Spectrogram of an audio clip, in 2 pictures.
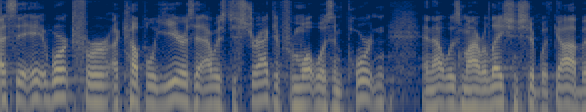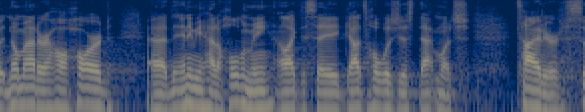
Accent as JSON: {"language": "English", "town": "Omaha", "region": "Arkansas", "country": "United States", "said": "So I'm from Omaha, Arkansas. I grew up in a Christian family."}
